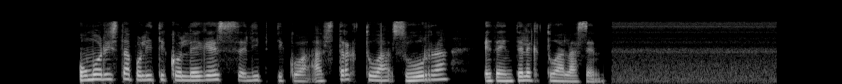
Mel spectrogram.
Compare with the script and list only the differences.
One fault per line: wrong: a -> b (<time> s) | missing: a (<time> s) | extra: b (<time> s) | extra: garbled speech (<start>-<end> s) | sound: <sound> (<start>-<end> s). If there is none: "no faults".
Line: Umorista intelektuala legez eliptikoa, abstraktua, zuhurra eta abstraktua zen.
wrong: intelektuala -> politiko (1.4 s)
wrong: abstraktua -> intelektuala (5.1 s)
